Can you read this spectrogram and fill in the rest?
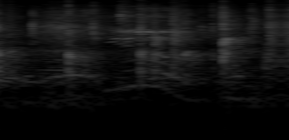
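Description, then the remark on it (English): Sparse, scattered applause from a small church audience during a service: a handful of uneven, unsynchronized claps trickling in, with faint voices murmuring underneath. “That's like that awkward clap.”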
